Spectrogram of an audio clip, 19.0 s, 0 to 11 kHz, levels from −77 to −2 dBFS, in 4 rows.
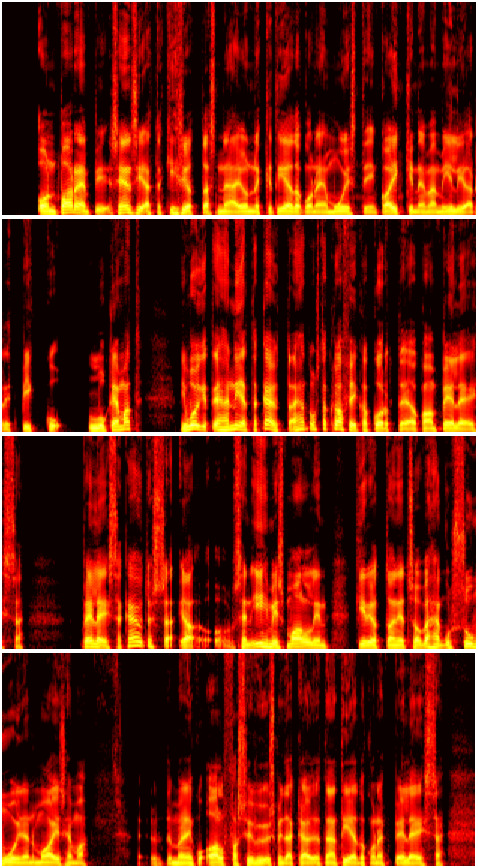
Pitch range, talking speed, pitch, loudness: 100-130 Hz, 140 wpm, 115 Hz, -19 LUFS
